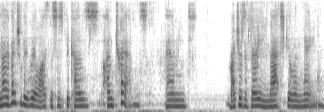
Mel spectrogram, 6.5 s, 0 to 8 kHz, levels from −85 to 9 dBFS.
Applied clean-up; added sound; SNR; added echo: neural separator model SepFormer DNS4.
